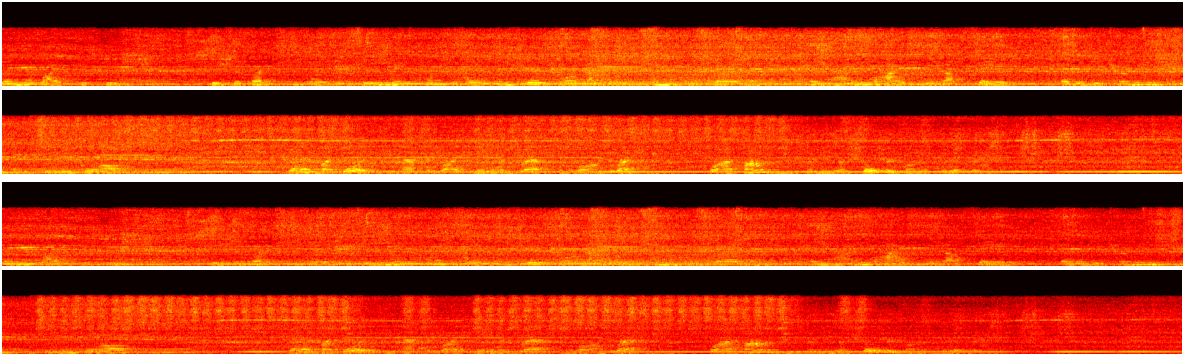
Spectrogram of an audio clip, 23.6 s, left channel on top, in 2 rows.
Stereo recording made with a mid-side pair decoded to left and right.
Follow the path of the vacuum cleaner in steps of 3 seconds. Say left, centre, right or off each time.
right, centre, left, left, left, left, left, left.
